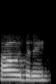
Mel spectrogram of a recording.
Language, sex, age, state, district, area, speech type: Kannada, female, 45-60, Karnataka, Gulbarga, urban, conversation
